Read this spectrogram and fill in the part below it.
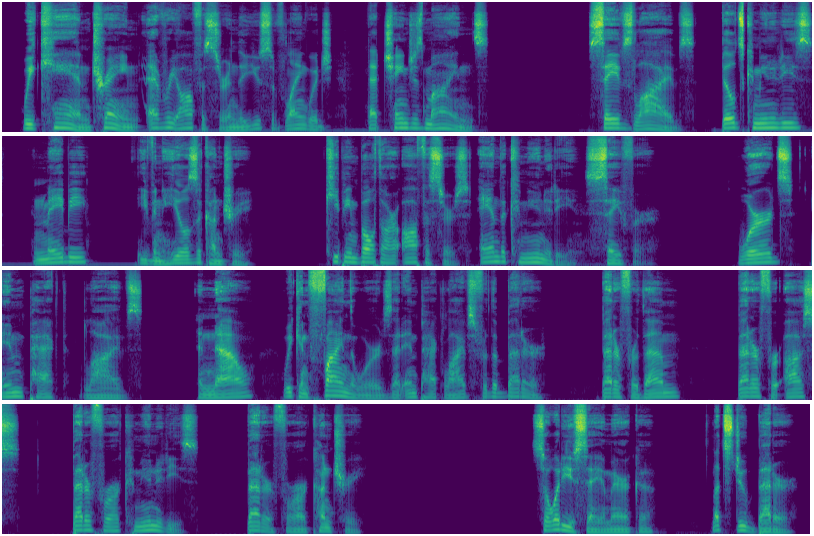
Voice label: Tech Narration; Greenkey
